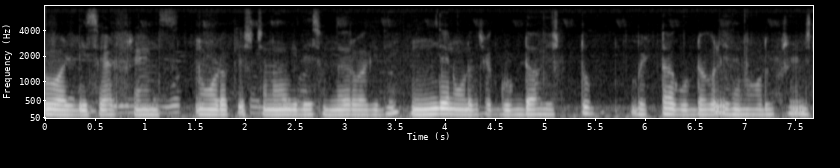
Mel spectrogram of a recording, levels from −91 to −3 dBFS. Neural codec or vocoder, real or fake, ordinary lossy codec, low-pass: none; real; none; 7.2 kHz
